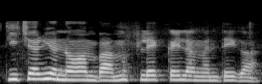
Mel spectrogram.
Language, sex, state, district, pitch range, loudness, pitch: Wancho, female, Arunachal Pradesh, Longding, 190-215 Hz, -13 LUFS, 205 Hz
